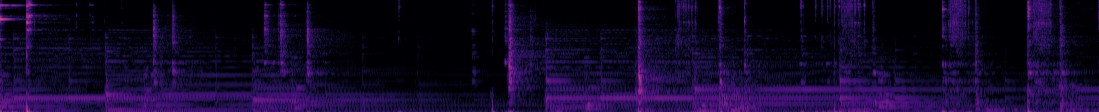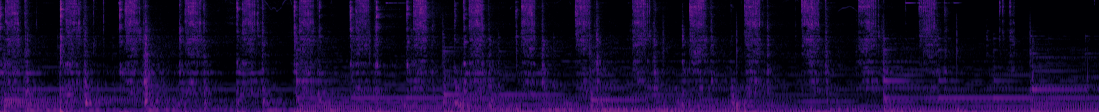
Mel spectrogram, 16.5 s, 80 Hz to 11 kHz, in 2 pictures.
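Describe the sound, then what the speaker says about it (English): Steel locking bolt on the rear auger being loosened with an 18mm spanner, a run of metallic clicks and scrapes that settles into a steady, even ratcheting rhythm, close and fairly quiet with no talking. "take our 18mm spanners and loosen the locking bolt"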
